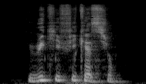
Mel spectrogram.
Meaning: Wikification
- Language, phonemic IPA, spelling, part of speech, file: French, /wi.ki.fi.ka.sjɔ̃/, wikification, noun, LL-Q150 (fra)-wikification.wav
